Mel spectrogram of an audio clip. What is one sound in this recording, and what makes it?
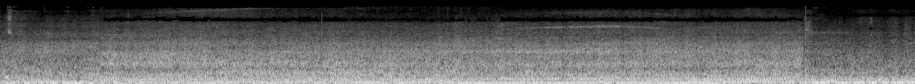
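Car traffic rumbles past on a busy road.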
